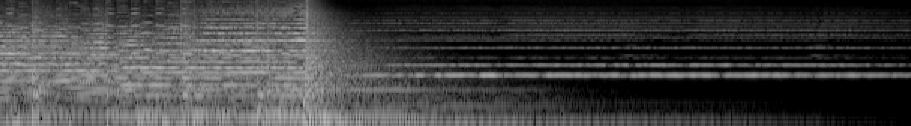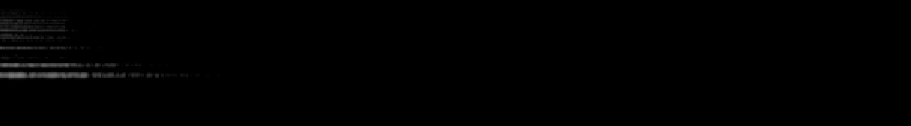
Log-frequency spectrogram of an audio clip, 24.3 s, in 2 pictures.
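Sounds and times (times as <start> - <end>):
music stem: 0.0 - 12.4.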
